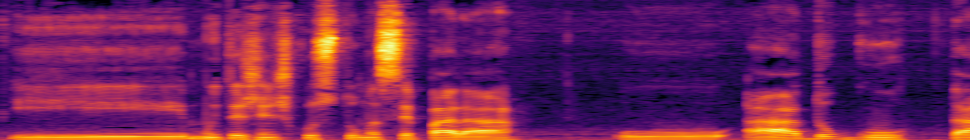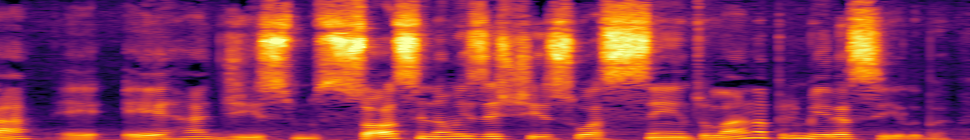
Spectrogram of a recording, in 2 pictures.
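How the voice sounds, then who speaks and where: A man's voice: mid-range voice, measured pace. Patient male teacher with Brazilian accent. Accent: Brazilian Portuguese, Federal District. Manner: patient, stresses words syllable by syllable, frequent "tá?" checks. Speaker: primary school teacher. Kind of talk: remote class explanation.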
